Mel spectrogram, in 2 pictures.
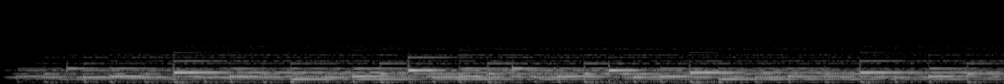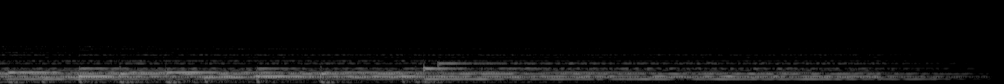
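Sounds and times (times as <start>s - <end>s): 
piano music: 0.1s - 19.1s.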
